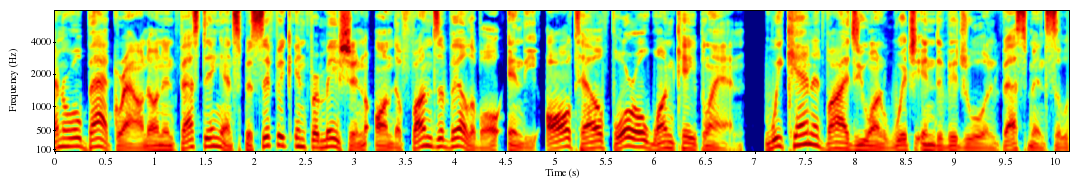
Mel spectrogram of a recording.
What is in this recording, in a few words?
e-learning voice only samples; eLearning Voiceovers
